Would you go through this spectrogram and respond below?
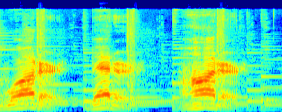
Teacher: this sound can be produced by changing the T, which is in the middle of the word and also surrounded by vowel letters, into a little d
